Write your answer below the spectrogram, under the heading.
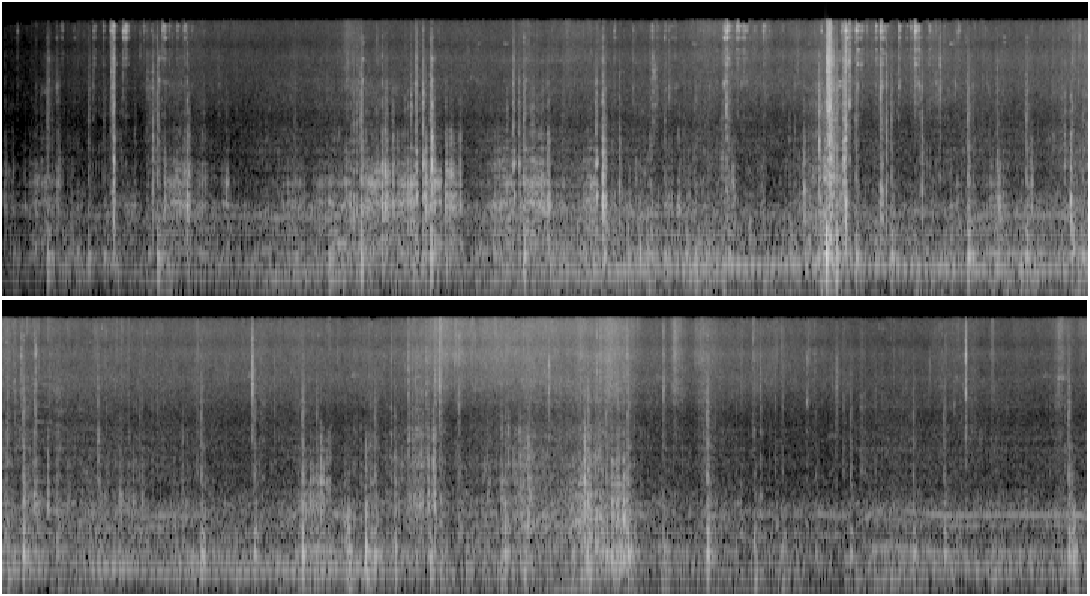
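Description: Off-road vehicle driving over rough ground: a steady engine drone under constant loose rattling and jangling, with occasional knocks. The loudest is a sharp knock about a third of the way in.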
